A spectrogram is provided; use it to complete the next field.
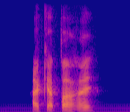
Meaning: third-person plural imperfect indicative of accaparer
- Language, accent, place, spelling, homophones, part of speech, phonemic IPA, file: French, France, Lyon, accaparaient, accaparais / accaparait, verb, /a.ka.pa.ʁɛ/, LL-Q150 (fra)-accaparaient.wav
